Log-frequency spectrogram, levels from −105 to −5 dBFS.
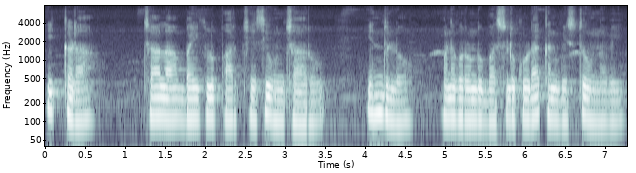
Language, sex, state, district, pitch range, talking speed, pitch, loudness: Telugu, male, Telangana, Mahabubabad, 110-125 Hz, 125 wpm, 115 Hz, -18 LUFS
